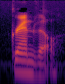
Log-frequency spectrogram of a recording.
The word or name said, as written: Granville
